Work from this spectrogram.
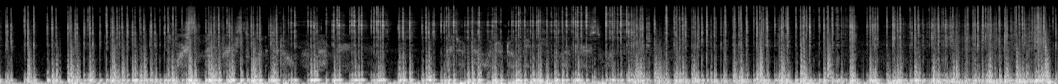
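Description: Long nails scratch and tap the bare black metal mesh grille of a condenser microphone. A dense, rapid stream of scraping and tapping comes through as a steady, boomy low-frequency rumble with very little high end.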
